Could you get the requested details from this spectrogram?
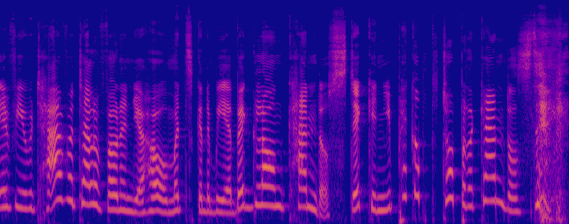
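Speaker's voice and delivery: accent gradually turning Irish. Explaining an old candlestick telephone, with the accent drifting into irish. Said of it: "It gets Irish after a while".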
